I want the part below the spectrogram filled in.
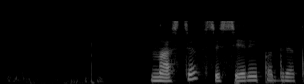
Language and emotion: Russian, neutral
